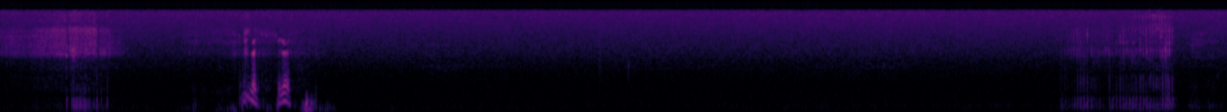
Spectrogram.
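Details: Small toy dog asleep and dreaming on a pillow, lightly snoring: a few short snorting, fluttering breaths, then a long quiet gap before another rough breath.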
